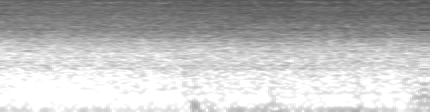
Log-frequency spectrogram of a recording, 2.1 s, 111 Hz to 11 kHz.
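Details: 1/2-inch copper 90-degree elbow jetting water at 110 PSI because the pressure reducing valve had failed: hard, steady hiss of water, area soaked; the valve is to be replaced.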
